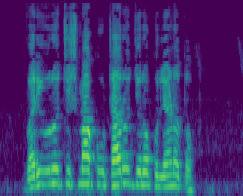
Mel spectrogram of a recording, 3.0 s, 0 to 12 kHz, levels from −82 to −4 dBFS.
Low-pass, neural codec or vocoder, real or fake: 10.8 kHz; none; real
